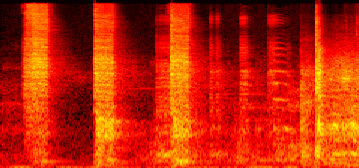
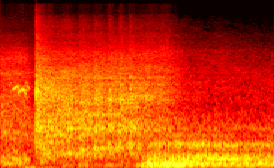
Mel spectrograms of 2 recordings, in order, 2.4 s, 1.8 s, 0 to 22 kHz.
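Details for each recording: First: Mustang, possibly not started for about 2.5 years, on starter fluid. Three or four sharp starter bursts, then a rough, hissing crank that never catches; it turns over but won't start. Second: Fox-body Mustang GT, mostly stock with a catback exhaust, not started in a while. A short crank, then it catches and settles into a deep, steady, low idle rumble; a normal, healthy start.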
